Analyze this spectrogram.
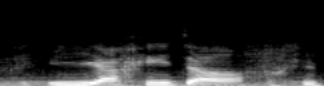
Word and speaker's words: Iechyd da: Iechyd da.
